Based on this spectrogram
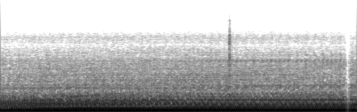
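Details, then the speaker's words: Cold start after replacing cam seals and timing on the hatch, valve cover reinstalled: idle a little high, minor rattling, steady even fast idle with deep drone, no misfires or knocks, no leaks; normal cold start. "Oh, she's a little up there, but it's a cold start. Let her warm up. See where the idle's at. Don't mind the rattling. Sounds good."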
